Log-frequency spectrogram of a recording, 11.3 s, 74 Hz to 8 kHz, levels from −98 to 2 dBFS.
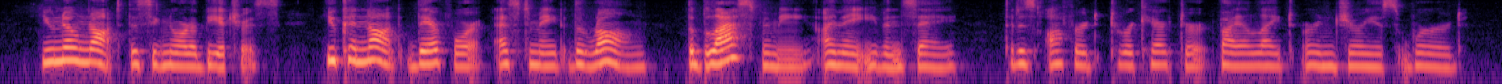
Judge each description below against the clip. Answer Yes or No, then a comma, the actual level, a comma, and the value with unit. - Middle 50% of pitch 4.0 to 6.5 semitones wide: No, narrow, 2.4 semitones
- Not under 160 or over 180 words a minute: No, average, 150 wpm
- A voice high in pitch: Yes, high, 215 Hz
